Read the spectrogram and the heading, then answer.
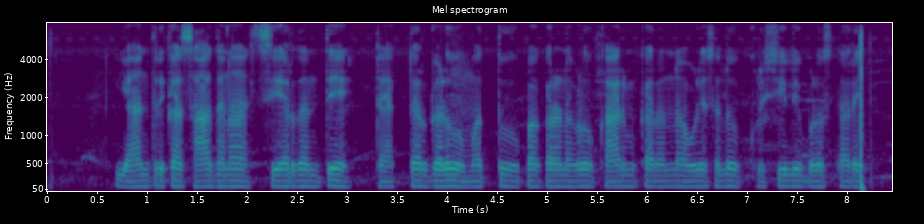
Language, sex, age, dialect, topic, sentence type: Kannada, male, 18-24, Mysore Kannada, agriculture, statement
